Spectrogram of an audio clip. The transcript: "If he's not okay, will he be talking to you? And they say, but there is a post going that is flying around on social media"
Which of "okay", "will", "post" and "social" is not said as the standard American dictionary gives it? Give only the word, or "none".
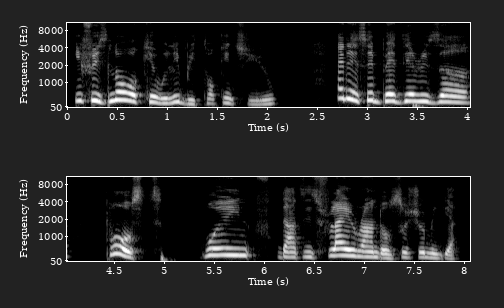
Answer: none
